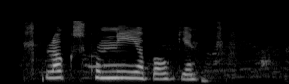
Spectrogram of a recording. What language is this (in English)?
Icelandic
